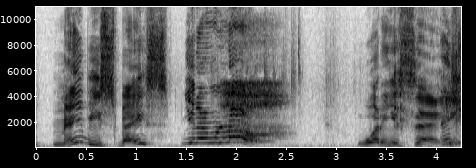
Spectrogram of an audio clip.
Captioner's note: gasping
